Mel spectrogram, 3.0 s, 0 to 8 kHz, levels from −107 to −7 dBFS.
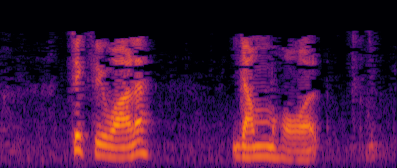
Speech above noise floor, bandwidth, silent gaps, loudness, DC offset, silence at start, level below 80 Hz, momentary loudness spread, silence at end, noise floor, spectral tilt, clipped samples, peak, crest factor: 36 dB; 4.8 kHz; none; -39 LUFS; under 0.1%; 0.55 s; -78 dBFS; 9 LU; 0.15 s; -73 dBFS; -4 dB/octave; under 0.1%; -20 dBFS; 20 dB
